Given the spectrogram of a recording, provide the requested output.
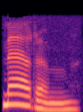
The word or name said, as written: madam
